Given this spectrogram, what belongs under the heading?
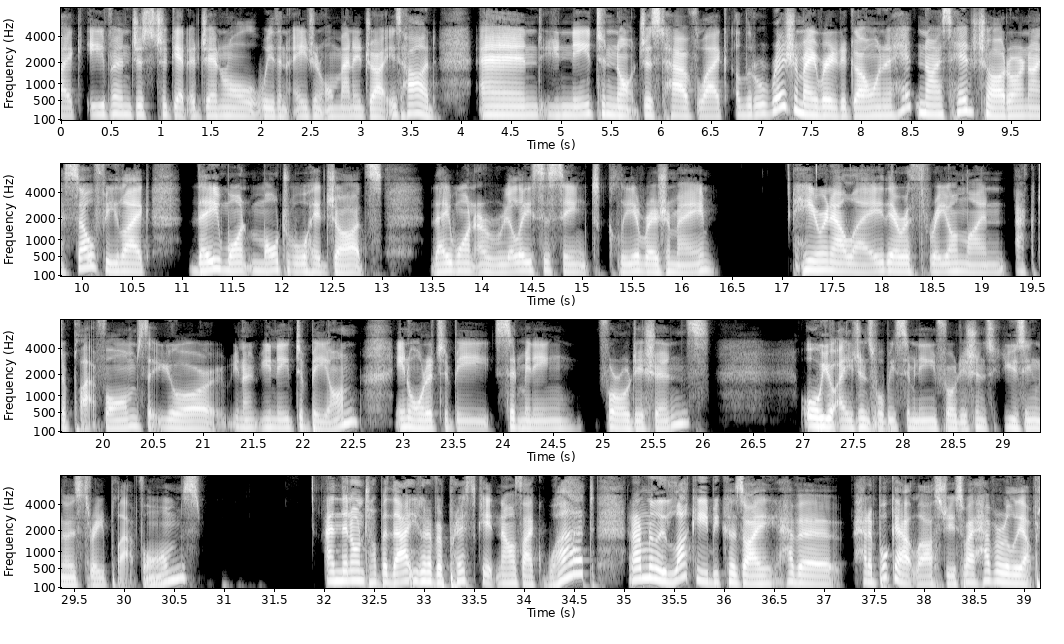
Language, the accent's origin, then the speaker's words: English; Australia; accent: Aussie; I'm not putting on a dialect like I'm in my natural Aussie accent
